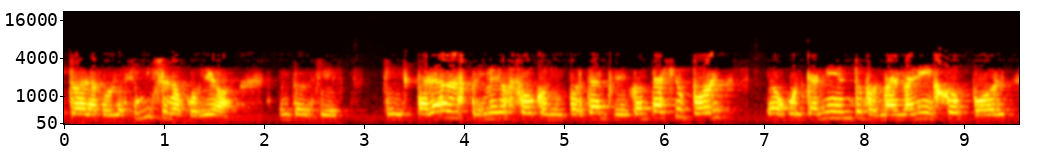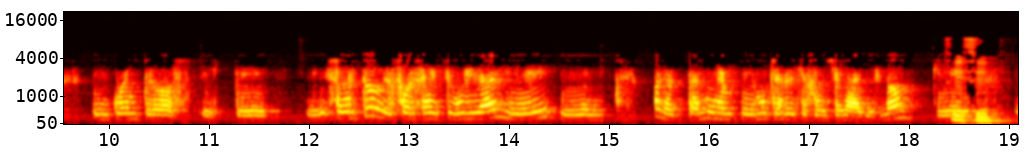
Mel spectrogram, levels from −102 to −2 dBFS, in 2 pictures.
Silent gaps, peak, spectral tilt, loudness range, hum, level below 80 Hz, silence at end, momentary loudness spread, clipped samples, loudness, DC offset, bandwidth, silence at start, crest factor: none; -8 dBFS; -5.5 dB/octave; 5 LU; none; -76 dBFS; 0 s; 16 LU; under 0.1%; -25 LUFS; under 0.1%; 8.8 kHz; 0.05 s; 18 dB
